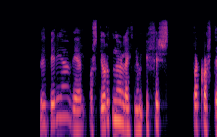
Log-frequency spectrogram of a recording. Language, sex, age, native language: Icelandic, female, 40-49, Icelandic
